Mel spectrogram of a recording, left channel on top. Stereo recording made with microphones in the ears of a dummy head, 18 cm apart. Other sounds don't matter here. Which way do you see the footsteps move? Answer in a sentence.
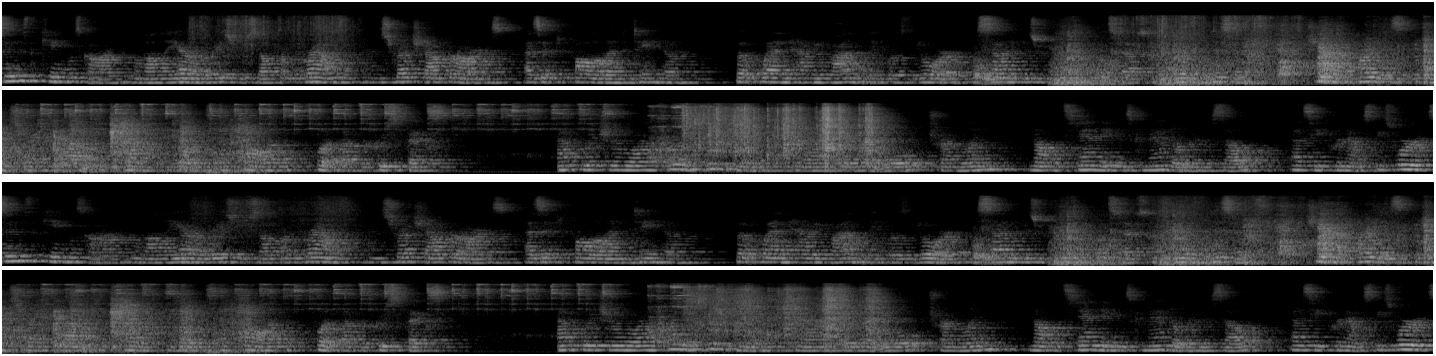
In this clip you hear the footsteps move from right to left.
